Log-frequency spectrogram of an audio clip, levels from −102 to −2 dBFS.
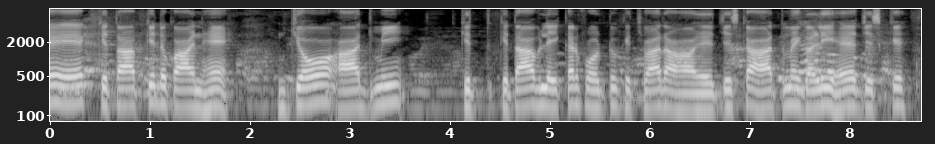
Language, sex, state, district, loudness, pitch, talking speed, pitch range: Hindi, male, Uttar Pradesh, Jyotiba Phule Nagar, -21 LUFS, 150 Hz, 150 wpm, 140-155 Hz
